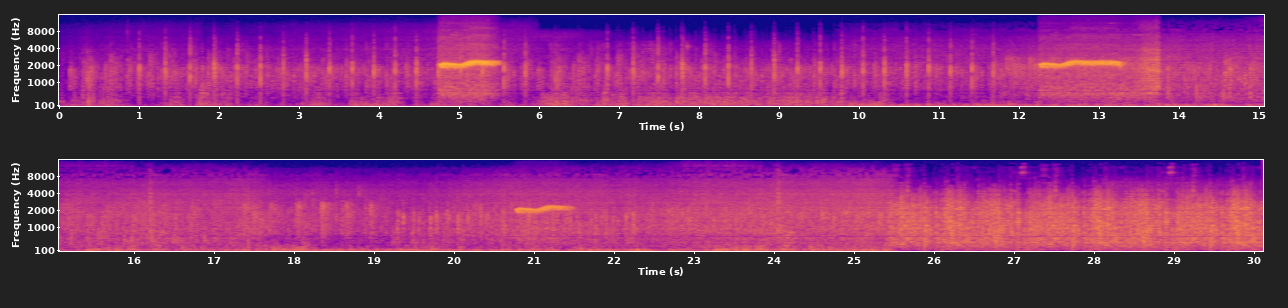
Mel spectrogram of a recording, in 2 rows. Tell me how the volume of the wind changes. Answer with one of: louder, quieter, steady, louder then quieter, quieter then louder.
louder.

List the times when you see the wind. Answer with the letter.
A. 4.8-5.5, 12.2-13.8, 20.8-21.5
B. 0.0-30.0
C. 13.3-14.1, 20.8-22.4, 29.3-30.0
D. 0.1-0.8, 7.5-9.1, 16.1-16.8
B.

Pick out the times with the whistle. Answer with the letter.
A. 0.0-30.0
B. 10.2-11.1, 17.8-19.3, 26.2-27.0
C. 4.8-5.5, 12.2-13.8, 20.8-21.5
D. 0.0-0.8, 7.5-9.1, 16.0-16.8
C.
